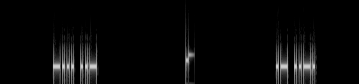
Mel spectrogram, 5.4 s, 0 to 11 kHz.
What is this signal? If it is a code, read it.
Morse code, heard as a keyed tone, about 36 wpm, 700 Hz. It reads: BU AF
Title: Top Two Letter Combinations in Words 35wpm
